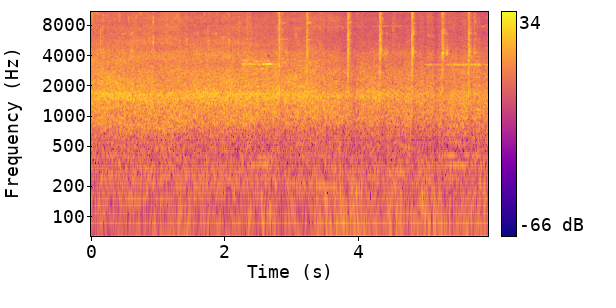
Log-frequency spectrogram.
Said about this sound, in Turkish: Bunu geçtikten sonra yavaş yavaş böyle bir sürü metrobüsler sıralanıyor böyle hızlı hızlı.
